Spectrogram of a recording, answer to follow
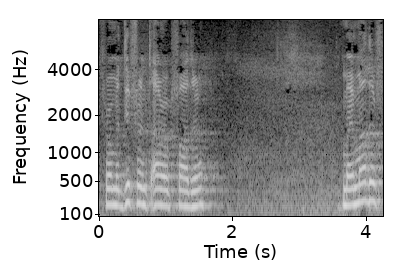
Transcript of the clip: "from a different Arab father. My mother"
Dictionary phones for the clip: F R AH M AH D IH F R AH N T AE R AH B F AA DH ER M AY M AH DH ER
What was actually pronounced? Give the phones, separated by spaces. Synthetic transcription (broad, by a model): F R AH M AH D IH F R AH N T AE R AH B F AA DH ER M AY M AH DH ER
